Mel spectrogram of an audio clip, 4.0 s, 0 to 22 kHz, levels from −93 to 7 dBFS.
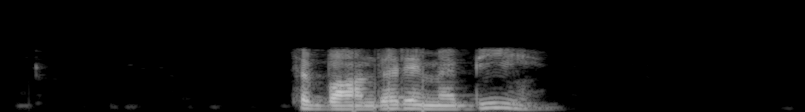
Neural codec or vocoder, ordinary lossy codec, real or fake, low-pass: none; Opus, 64 kbps; real; 3.6 kHz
